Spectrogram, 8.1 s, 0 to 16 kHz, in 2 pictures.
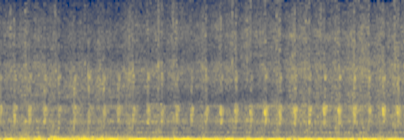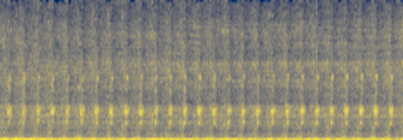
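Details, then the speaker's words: LS-swapped Chevrolet Caprice with 4.8 V8 from 2007 Silverado Classic, idling: sharp steady metallic tick about twice a second over even rumble; cause found to be one bad lifter of 16. "finally found out what the uh what that ticking was it was the lifter there we go it's just that one lifter out of all 16"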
